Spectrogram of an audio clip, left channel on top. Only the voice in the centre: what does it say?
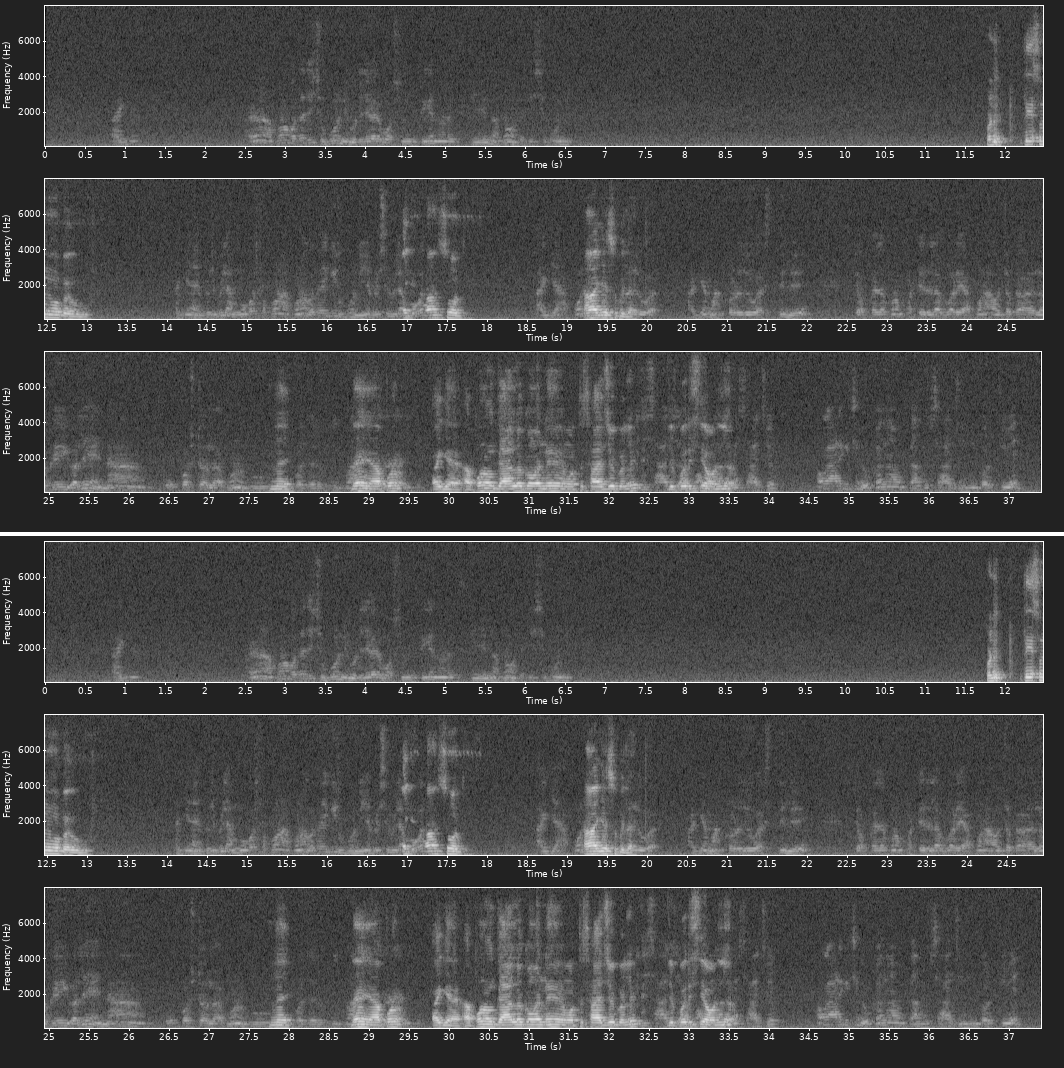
ଆଜ୍ଞା ଆଜ୍ଞା ଆପଣ କଥା କିଛି ଶୁବୁନି ଗୋଟେ ଜାଗାରେ ବସନ୍ତୁ ଟିକେ ନ କିଛି ଆଣ କଥା କିଛି ଶୁବୁନି
ଆଜ୍ଞା ଏବେ ଶୁବିଲା ମୋ କଥା ଆପଣଙ୍କ କଥା କିଛି ଶୁବୁନି ଏବେ ଶୁଭିଲା
ମୋ କଥା
ଆଜ୍ଞା ଆପଣ
ଯଉ ମାଙ୍କଡ଼
ଯଉ ଆଜ୍ଞା ମାଙ୍କଡ଼ ଯୋଉ ଆସିଥିଲେ ଚକା ଯୋ ଆପଣ ଫଟେଇ ଦେଲା ପରେ ଆପଣ ଆଉ ଚକା ଲଗେଇ ଗଲେ ନା ବହୁତ କଷ୍ଟ ହେଲା ଆପଣଙ୍କୁ
ବଜାର ମାର୍କେଟ
ଯିବାକୁ ଆଣିଲେ
କିଜି <unintelligible> ସାହାଯ୍ୟ
ଆ
ମଗଣଛି
ସାହାଯ୍ୟ ଆମ ଗାଁରେ କିଛି ଦୋକାନ ଆମ ଗାଁ ଲୋକ ସାହାଯ୍ୟ ହିଁ କରିଥିବେ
